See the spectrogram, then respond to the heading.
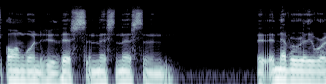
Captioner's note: none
